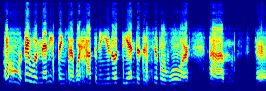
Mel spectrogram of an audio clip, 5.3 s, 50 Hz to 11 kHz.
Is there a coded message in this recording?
Yes: Emergency Alert System (SAME) tones from 1.1 to 4.1 s, heard as harsh buzzing bursts, with speech.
